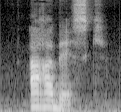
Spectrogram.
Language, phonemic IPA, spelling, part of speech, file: French, /a.ʁa.bɛsk/, arabesque, noun / adjective, LL-Q150 (fra)-arabesque.wav
- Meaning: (noun) arabesque; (adjective) Arabic (of Arabic peoples)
